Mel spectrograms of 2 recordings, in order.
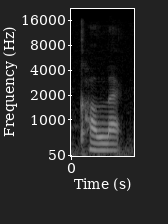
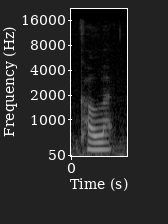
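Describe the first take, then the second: No difference in how they are said.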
